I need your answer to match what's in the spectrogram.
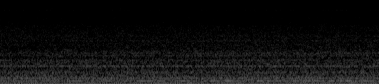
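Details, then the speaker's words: Radiator fans in a Ryzen 7 1700X water-cooled PC, switched from full speed to standard/silent mode in BIOS, water pump now the main noise: low steady airy hum, soft whoosh, no ticking or rubbing; much quieter, healthy. "in standard mode they are much quieter it reminds me of that HP computer"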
